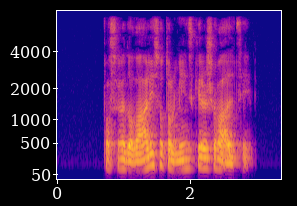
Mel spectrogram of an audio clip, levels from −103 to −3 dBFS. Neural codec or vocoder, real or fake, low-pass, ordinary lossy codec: none; real; 7.2 kHz; MP3, 64 kbps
